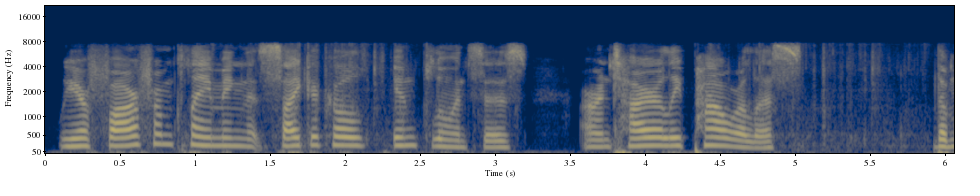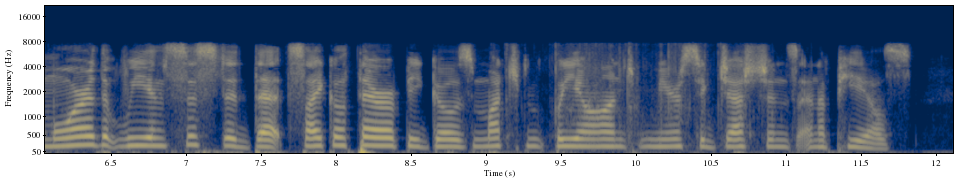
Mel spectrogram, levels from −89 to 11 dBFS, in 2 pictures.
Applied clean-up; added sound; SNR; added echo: neural separator model SepFormer DNS4.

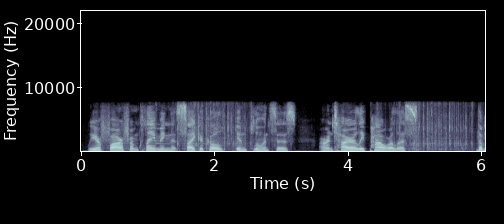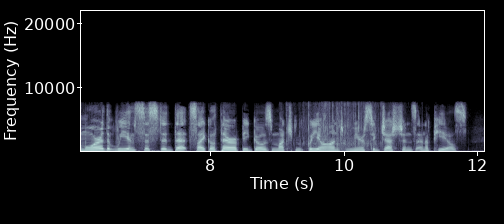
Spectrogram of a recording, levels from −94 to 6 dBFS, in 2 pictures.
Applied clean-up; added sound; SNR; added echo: none; Crackle / Crushing; 19 dB; none.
